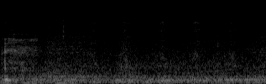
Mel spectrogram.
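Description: A stylus sketches on a BOOX Note Air4 C e-ink tablet, giving a steady, soft, close scratching of the nib gliding across the screen, quiet and continuous, with no voices.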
